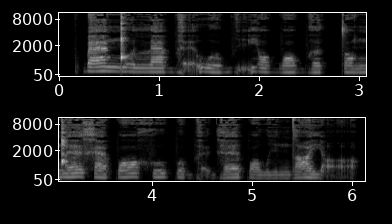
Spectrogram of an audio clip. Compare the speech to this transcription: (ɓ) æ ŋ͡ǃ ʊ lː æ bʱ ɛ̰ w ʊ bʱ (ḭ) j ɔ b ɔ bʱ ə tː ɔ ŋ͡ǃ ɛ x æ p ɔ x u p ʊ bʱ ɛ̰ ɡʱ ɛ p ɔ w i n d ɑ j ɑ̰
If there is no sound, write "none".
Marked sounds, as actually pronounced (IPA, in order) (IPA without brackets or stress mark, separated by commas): ɓ, ḭ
